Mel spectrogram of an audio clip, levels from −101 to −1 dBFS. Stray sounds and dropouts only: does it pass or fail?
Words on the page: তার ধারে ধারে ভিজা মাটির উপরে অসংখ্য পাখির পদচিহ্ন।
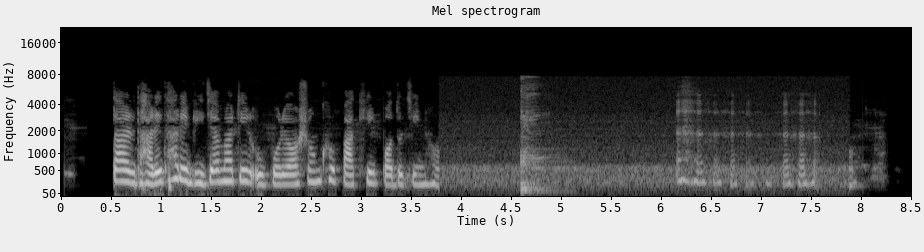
fail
